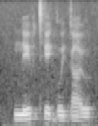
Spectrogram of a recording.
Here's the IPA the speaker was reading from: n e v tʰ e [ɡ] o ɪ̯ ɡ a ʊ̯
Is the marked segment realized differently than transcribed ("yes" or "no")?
no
